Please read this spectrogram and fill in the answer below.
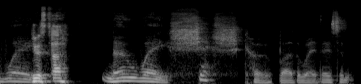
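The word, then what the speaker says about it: Šeško: In his name have little V's on top. V's, turning it into an SH sound. So Sheshko.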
